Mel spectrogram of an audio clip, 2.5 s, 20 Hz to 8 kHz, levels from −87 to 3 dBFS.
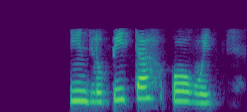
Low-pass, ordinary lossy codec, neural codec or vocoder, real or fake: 7.2 kHz; AAC, 16 kbps; codec, 24 kHz, 3.1 kbps, DualCodec; fake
